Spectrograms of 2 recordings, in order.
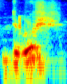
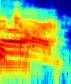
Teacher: in Spanish you don't have a sh sound, so you replace it with a ch sound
